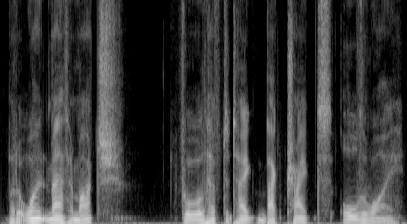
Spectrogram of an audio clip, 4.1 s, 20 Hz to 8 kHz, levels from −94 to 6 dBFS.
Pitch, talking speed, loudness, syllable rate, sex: 100 Hz, 220 wpm, -18 LUFS, 5.0 syllables/s, male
